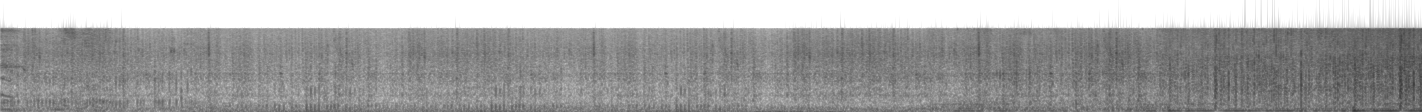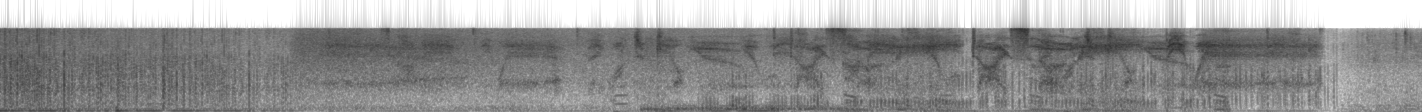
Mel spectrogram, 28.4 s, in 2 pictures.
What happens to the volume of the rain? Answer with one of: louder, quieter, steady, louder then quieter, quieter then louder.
louder then quieter.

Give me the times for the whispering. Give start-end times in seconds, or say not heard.
17.4-27.4.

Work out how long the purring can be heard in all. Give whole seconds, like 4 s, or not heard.
18 s.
